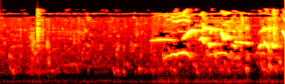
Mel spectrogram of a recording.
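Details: White-rumped shama tutoring song meant to calm stressed birds that stopped singing: a quiet start, then a loud rush of high, clear, sweeping whistles and rapid twittering notes filling the second half.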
